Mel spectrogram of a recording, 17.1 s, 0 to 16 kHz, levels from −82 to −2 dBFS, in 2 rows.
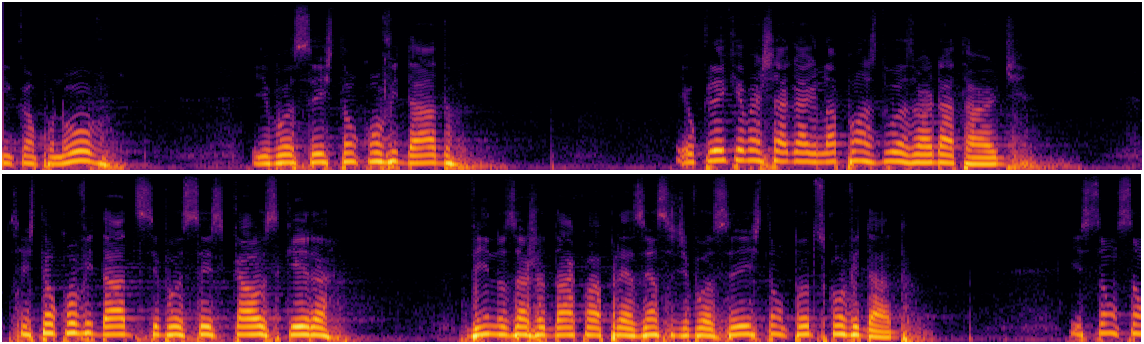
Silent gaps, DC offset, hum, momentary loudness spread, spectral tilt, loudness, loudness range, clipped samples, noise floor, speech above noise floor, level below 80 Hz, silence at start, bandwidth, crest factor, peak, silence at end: none; under 0.1%; none; 12 LU; -10 dB/octave; -18 LUFS; 4 LU; under 0.1%; -57 dBFS; 39 dB; -34 dBFS; 0 s; 11 kHz; 18 dB; -2 dBFS; 0 s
